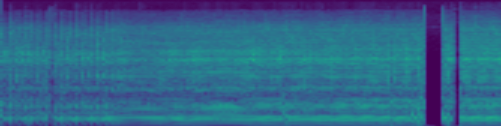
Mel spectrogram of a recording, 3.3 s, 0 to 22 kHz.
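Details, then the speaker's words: Rieju after swapping 38mm stack carb for 36mm Keihin, rolling on an incline at steady quarter throttle, low RPM, slight clutch: clean single steady note pulling evenly without stumbling; low RPM the 38 carb struggled to find. "That right there, listen to that sound. That sounds really good. That low RPM was something I kind of had a tough time finding with the 38 carb."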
